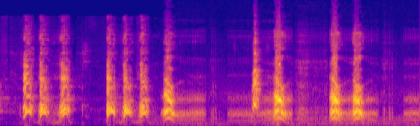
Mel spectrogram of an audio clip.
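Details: Domestic dog barking in its own environment, quick triplets of sharp barks followed by deeper, rougher barks, with a low steady hum and a steady background tone between the bursts.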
